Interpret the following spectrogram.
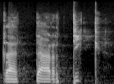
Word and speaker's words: cathartique: On écrit TH, mais on prononce the, n'est-ce pas? Alors, cathartique, ou cathartique si vous voulez.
